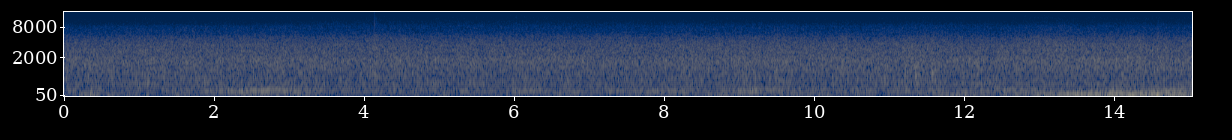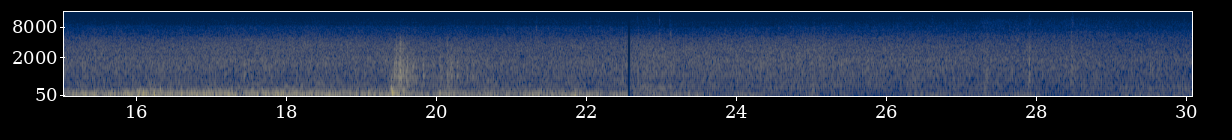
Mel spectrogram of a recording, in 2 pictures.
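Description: Steady outdoor hiss, with a low rumble that builds through the middle as a wooden canal lock gate is pushed shut by its balance beam, and a single sharp knock about two-thirds of the way through.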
